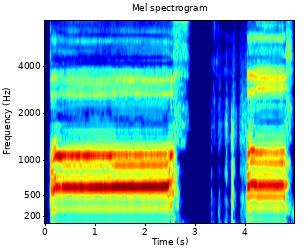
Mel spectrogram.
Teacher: জিহ্বার গোড়া তার বরাবর উপরে তালুর সঙ্গে লাগিয়া একটি হরফ উচ্চারিত হয়, কফ, কফ, দুই নক্তাওয়ালা কফ। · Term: চতুর্থ নম্বর মাখরাজ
